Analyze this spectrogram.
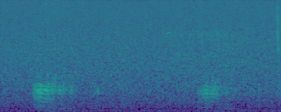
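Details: A sleeping Papillon dog named Sakura snores indoors: two faint, breathy rasps about two and a half seconds apart over a low, steady room hiss.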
